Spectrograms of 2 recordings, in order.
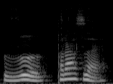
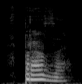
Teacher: when we combine the preposition v, firstly, we do not read it separately. The preposition will become the part of the following word · Shown in: second take · and the accent in Czech, as you know, is on the first syllab.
